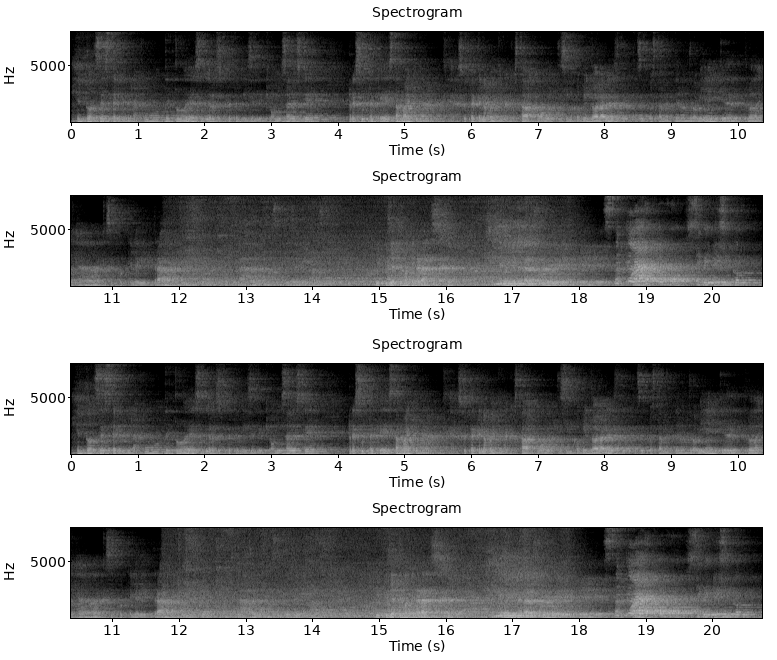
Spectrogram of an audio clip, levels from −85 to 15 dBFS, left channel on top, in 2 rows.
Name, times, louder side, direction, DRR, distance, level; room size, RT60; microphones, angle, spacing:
voice 1, 0.1-14.2 14.9-16.5 16.8-19.0 20.0-20.3, right 1 dB, 10° right, -3 dB, 0.4 m, -25 dB
sound 1, 11.7-17.9, right 1 dB, 50° right, 1.1 m, -28 dB
voice 2, 14.8-15.4 16.6-17.4 17.8-17.9 18.5-20.5, equal, 10° left, -4 dB, 1.0 m, -24 dB
11.0 x 6.0 x 3.4 m, 2.6 s
head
